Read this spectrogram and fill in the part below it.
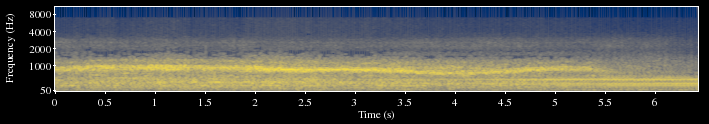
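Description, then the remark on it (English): A car roars along at speed, its engine loud, while a sustained tire squeal slides slowly downward in pitch as it skids around a curve. “Look at him skid around that curve.”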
